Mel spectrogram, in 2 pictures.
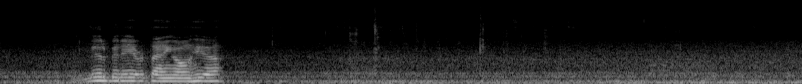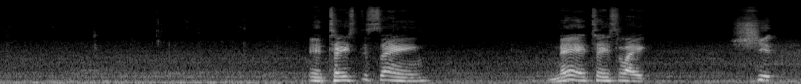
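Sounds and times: low room hum: 0:00.0 - 0:16.0
person chewing noodles: 0:02.3 - 0:11.7.

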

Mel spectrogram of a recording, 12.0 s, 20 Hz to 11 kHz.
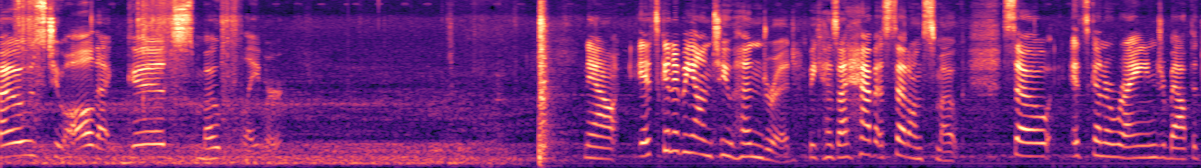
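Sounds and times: smoker fan humming: 0:00.0 - 0:12.0.

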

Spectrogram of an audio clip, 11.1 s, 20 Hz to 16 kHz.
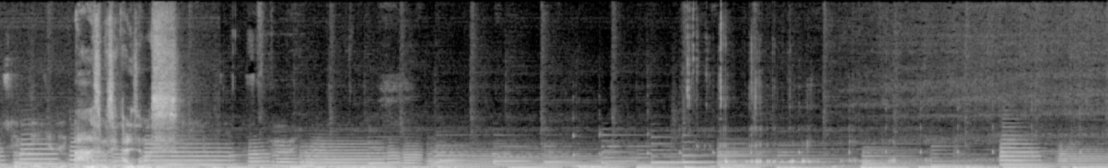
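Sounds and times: jazz music with brass: 0:00.0 - 0:11.0
champagne pouring and foaming: 0:05.7 - 0:11.0.

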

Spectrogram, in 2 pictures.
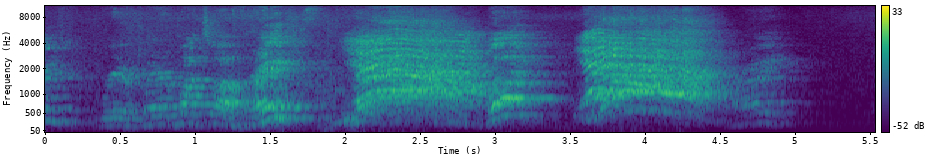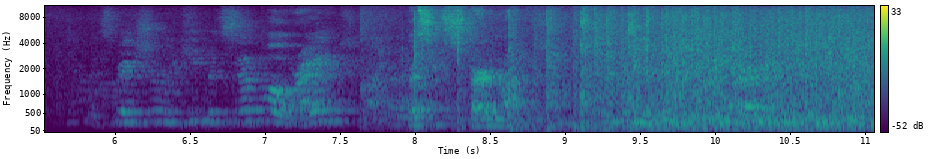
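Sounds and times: dense clatter of quick hits: 0:08.8 - 0:11.0.

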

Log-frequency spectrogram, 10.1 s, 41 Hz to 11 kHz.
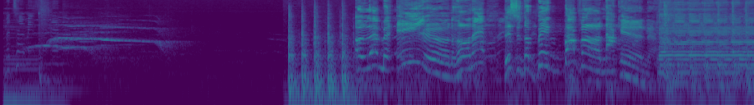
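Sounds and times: wolf-like howl: 0:00.6 - 0:02.4
knocking: 0:03.8 - 0:04.8.

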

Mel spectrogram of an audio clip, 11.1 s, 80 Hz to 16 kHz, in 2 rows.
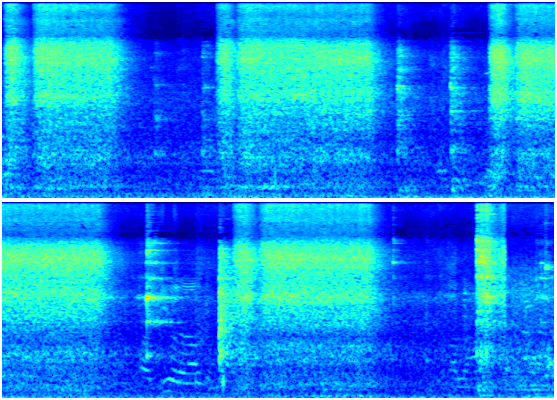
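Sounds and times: compressed air hissing: 0:00.0 - 0:01.4, 0:02.2 - 0:03.9, 0:04.8 - 0:06.7, 0:07.8 - 0:09.4.

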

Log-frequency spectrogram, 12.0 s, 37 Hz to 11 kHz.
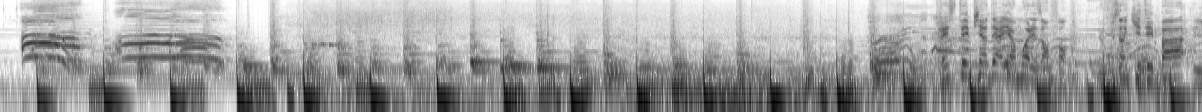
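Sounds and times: steady hiss: 0:02.8 - 0:08.7.

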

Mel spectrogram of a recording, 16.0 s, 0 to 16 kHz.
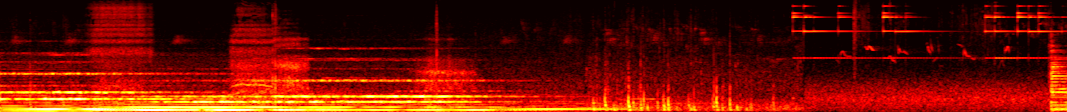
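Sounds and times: birds chirping: 0:00.0 - 0:16.0
high steady ringing: 0:11.9 - 0:13.9, 0:14.8 - 0:16.0
plucked zither: 0:15.8 - 0:16.0.

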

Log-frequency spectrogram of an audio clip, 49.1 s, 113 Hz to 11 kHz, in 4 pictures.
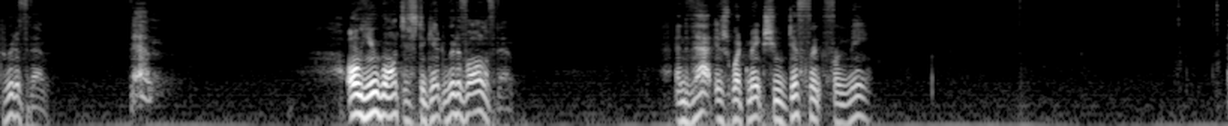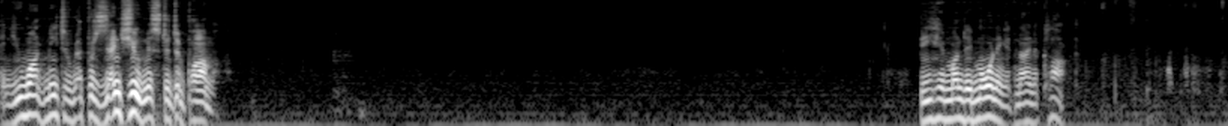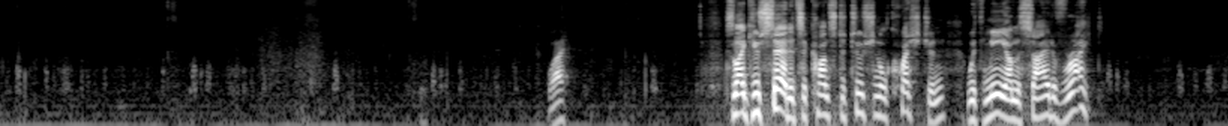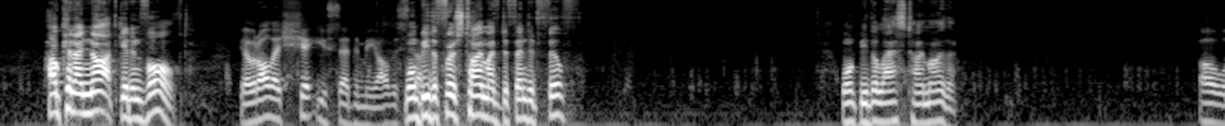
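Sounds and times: low steady hum: 0:00.0 - 0:49.0
faint light scratches: 0:22.6 - 0:31.4, 0:42.4 - 0:48.8
man speaking: 0:30.0 - 0:30.3, 0:31.8 - 0:35.6, 0:37.3 - 0:42.6.

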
